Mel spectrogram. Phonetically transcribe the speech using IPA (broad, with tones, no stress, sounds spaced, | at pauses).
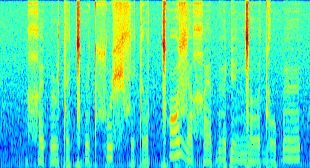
χ ɪ˩ ʔ ʏ˩ ɭ t ə˧ ǀʰ ø˩˧ t sʷ ɪ˧˥ ʂ s ɪ˩ t ɤ˧ t ǀʰ ɔ˧˥ z ə˩˧ χ ɛ˩ ɓ ʏ˧ ɗ ɪ˩˧ ŋ͡ǀ ɤ˩˧ d o˩ ɓ ø˥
